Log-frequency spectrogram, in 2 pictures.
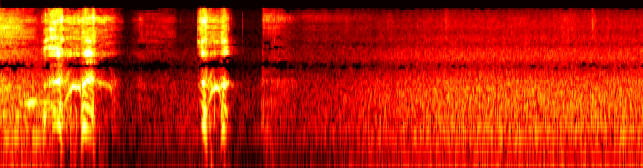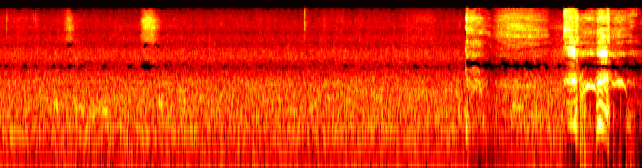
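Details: Girl gives a few short, sharp coughs near the start and again near the end, separated by a long stretch of steady background hum.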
